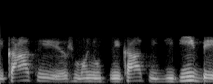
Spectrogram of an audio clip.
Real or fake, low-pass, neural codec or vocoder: real; 3.6 kHz; none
